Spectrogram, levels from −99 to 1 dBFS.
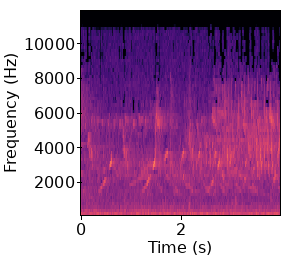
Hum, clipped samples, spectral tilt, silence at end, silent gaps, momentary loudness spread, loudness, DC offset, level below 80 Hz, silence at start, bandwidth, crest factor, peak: none; under 0.1%; -2.5 dB/octave; 0 s; none; 6 LU; -36 LUFS; under 0.1%; -52 dBFS; 0 s; 11.5 kHz; 16 dB; -22 dBFS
